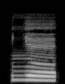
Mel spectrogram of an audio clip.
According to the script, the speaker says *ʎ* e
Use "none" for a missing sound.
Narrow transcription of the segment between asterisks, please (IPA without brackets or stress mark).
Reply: ʎ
